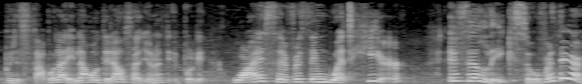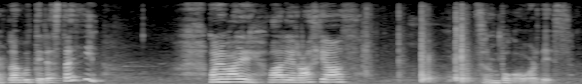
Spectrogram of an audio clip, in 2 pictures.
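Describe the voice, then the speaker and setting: A woman's voice: a little high, a little hiss or hum. A woman with a Spanish accent in a comic TV English lesson sketch, fussing and sighing in exasperation. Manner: fussy, exasperated sighs. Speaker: English teacher.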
